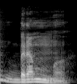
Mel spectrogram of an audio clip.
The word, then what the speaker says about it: ब्रह्म: इसको देखिए इसको हम बोलेंगे ब्रह्म तो यह तो सीधे दिख रहा है ब के साथ र जुड़ा हुआ है और यह आप देखिए तो यह क्या है यह ह है और ह के साथ म जुड़ा हुआ है तो ह के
